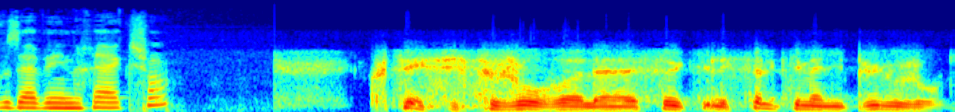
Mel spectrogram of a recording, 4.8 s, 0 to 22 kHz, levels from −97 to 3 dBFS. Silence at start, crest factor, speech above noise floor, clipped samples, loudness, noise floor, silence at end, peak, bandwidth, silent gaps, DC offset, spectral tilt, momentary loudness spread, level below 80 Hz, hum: 0 s; 14 dB; 27 dB; under 0.1%; -15 LUFS; -42 dBFS; 0.05 s; -2 dBFS; 10.5 kHz; none; under 0.1%; -8.5 dB/octave; 19 LU; -48 dBFS; none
